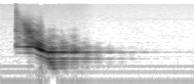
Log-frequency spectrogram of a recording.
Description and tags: Chord Descend
Cell notification I made using a Korg Electribe ESX
clicks, mobile, phone, push-button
